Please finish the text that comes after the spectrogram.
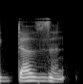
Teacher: you don't have to say the t after the n here you can say doesn't and now it will sound like dozen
